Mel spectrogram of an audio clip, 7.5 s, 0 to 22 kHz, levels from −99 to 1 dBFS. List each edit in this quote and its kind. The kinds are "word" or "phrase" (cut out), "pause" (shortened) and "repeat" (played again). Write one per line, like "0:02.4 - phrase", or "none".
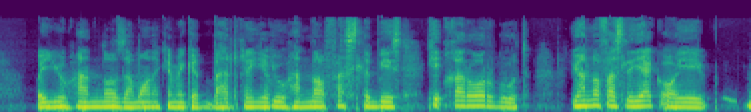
0:02.7 - phrase
0:04.4 - word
